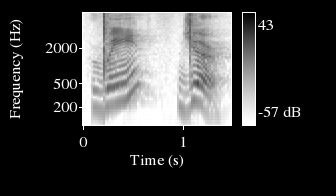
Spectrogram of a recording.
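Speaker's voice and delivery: "Ranger" as two beats, RAIN, then JER; split into syllables. Shown as a demonstration. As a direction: pause inside "Ranger" between its two syllables. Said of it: "two syllables".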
